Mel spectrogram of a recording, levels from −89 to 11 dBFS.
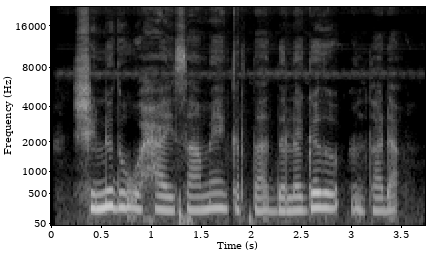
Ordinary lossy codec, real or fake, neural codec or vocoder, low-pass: none; real; none; none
